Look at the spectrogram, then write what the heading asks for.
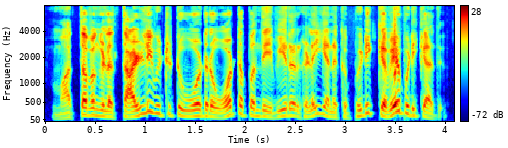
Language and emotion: Tamil, angry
